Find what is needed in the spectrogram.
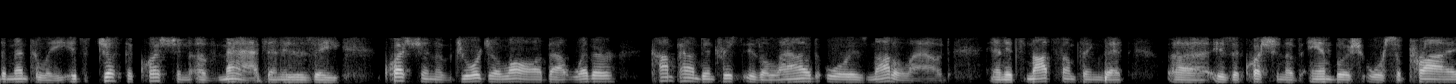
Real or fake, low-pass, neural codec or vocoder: real; 3.6 kHz; none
